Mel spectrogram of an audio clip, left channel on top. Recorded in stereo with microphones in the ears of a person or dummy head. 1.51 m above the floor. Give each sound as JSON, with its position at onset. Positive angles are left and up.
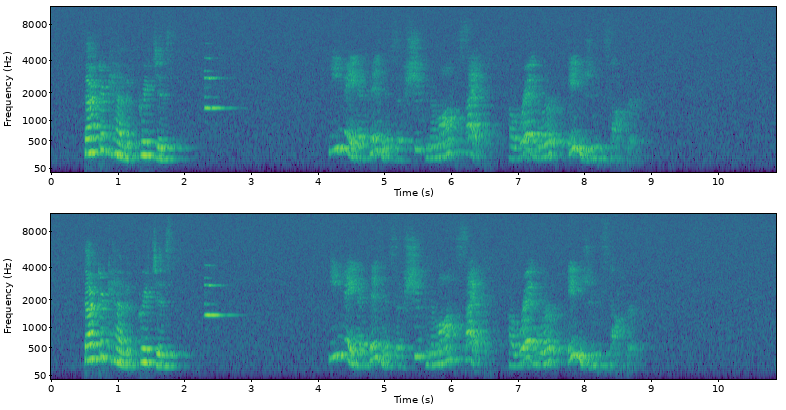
{"t": 0.5, "sound": "a woman speaking", "side_deg": -85, "distance_m": 6.0}
{"t": 2.3, "sound": "a flute", "side_deg": 0, "distance_m": 4.5}
{"t": 4.2, "sound": "a woman speaking", "side_deg": -75, "distance_m": 4.5}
